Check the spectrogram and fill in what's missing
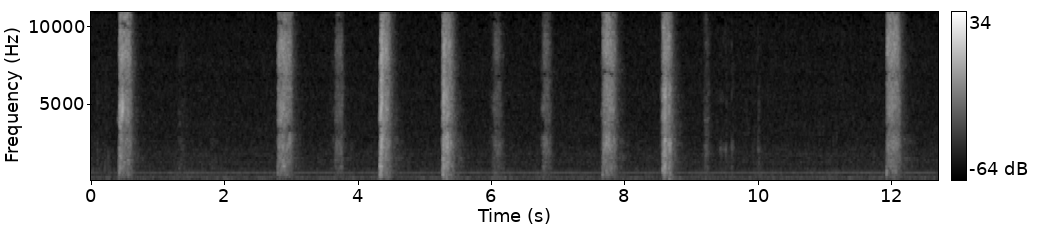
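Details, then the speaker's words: Animal sneezing, possibly a cat: run of about ten short, sharp, high-pitched puffs at irregular spacing, some stronger than others. "Charlie, sneeze. Good job, Charlie. Sneeze."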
